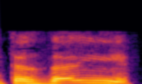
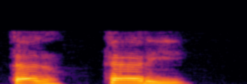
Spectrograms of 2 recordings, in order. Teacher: لأن الزاي مجهورة والتاء مهموسة، فأبدل من التاء حرف مجهور من مخرجها · Shown in: first take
